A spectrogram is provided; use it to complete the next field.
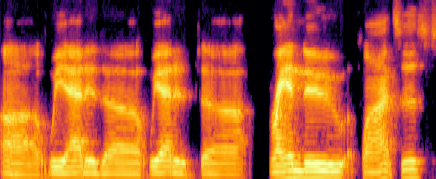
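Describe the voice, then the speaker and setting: This man speaks with a Southern US accent. His intonation stays fairly even. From Alabama, US South. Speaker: lawyer and rental property investor. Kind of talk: casual chat.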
